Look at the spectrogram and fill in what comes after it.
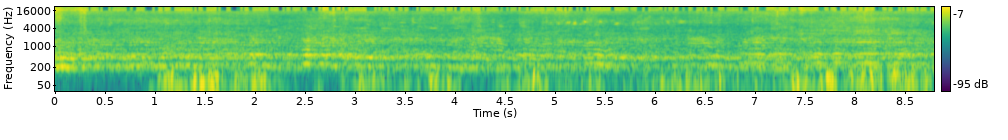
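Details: A crowd of Iberian honey bees at a Langstroth beebox west of Roquetes, Catalonia, Spain, near Els Port National Park; a constant, layered droning buzz with faint wavering tones above the main hum.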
